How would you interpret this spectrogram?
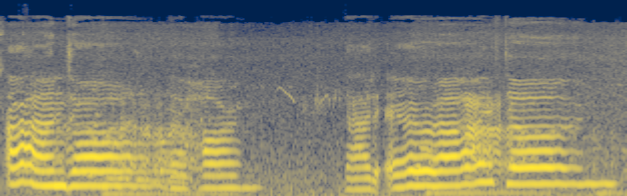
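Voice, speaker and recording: A woman's voice: sits high, drawn-out words, a crowd in the background. An actress performing a wistful farewell folk ballad, singing as a woman in a game.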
